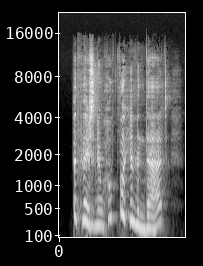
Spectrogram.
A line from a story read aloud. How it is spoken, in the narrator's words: she cried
